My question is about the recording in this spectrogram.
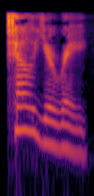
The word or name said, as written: tellurate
